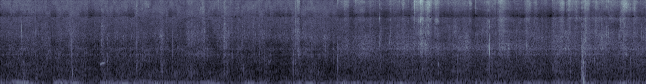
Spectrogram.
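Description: Footsteps of a person walking on a dirt path while holding a phone, with an uneven low rumble of handling on the microphone. Scattered small clicks run throughout, and one sharper click comes near the end.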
